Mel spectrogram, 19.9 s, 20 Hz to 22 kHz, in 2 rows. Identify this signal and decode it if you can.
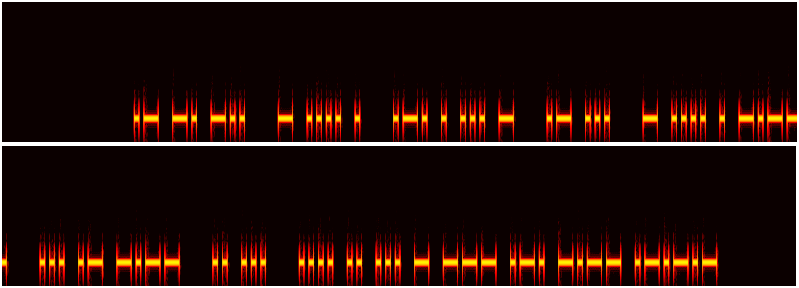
Morse code, heard as a keyed tone, about 20 wpm, 700 Hz. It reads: AND THE REST AS THEY SAY IS HISTORY.
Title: Sentences with 8-Word Phrases - Spoken Beginning - 20wpm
